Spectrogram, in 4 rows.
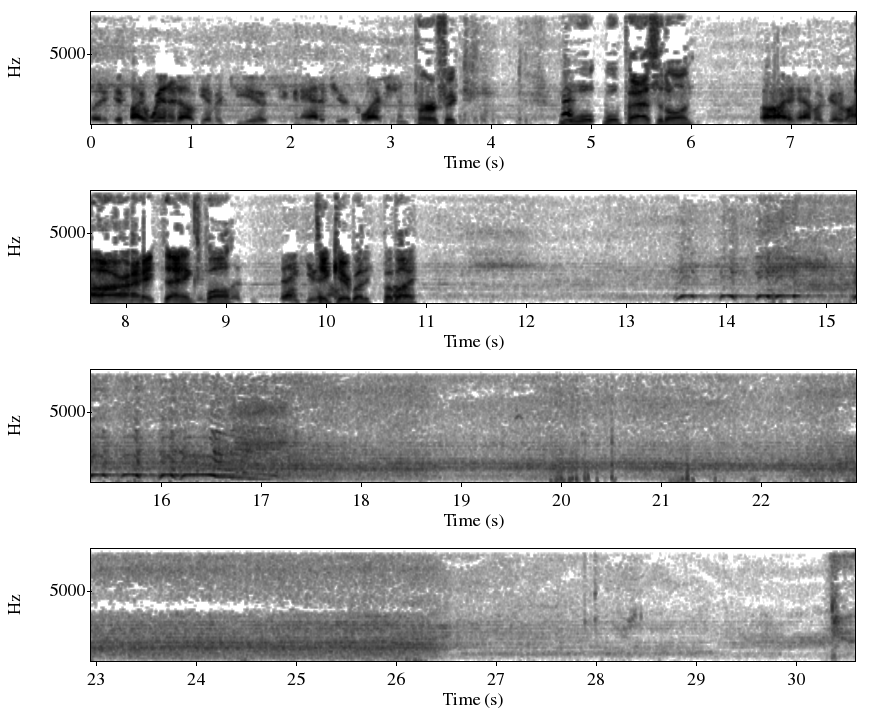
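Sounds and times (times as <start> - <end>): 
steady rushing noise: 0.0 - 30.5
speech: 0.2 - 4.0, 4.7 - 6.1, 6.7 - 11.0
barred owl hooting: 13.4 - 17.6.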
